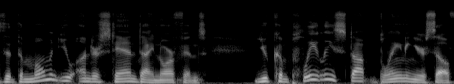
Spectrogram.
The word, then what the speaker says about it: dynorphins: They are a family of peptides called dinorphins, right? That is spelled d y n o r p h i ns.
